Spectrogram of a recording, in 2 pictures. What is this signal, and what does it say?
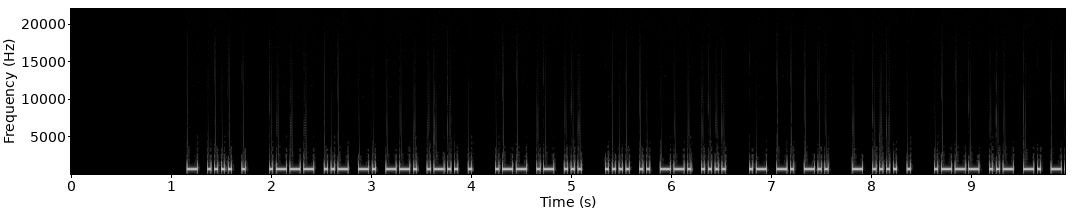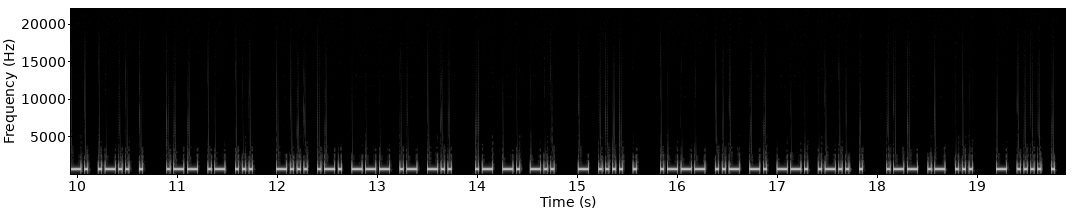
Morse code, heard as a keyed tone, about 34 wpm, 700 Hz. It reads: THE JUNGLE WAS HIGH AND THE JUNGLE WAS BROAD AND THE JUNGLE WAS THE
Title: A Sound Of Thunder 35wpm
